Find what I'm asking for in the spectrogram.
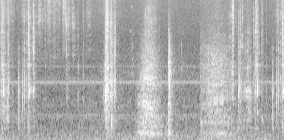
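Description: Rummaging at a desk while searching for a tractor key: drawers slide open and shut with a scraping rumble, mixed with sharp wooden knocks and small rattling clicks, and no voices.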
